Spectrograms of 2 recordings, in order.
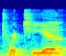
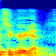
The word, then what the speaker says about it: Togruta: So again, we've shown you guys the Togruta, pronounced Togruta, not tortilla or tortuga.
